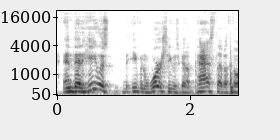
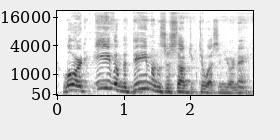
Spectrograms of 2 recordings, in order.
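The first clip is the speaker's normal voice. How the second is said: raised pitch, "even" punched and held; excited stress on EVEN; 5 semitones higher than usual. Acted. Disciples excitedly telling Jesus of demons, stressing "even". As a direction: exclaim it with heavy weight on "even". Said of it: "they excitedly declared this".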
